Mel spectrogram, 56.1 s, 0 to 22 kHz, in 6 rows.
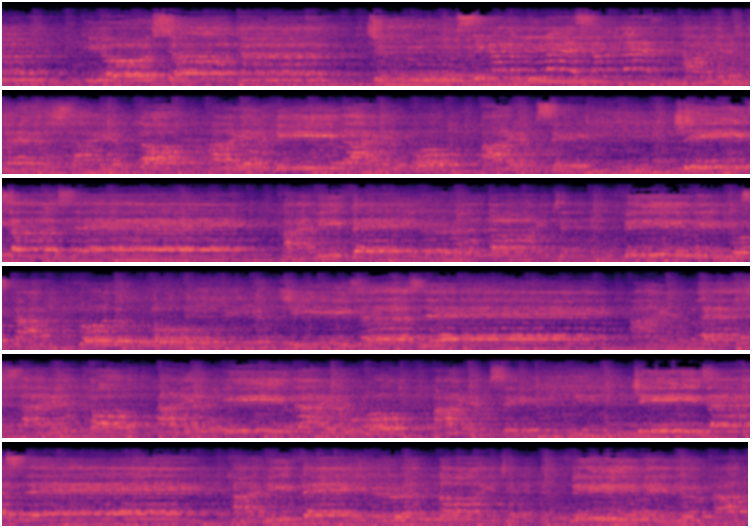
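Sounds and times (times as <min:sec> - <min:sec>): acoustic guitar: 0:00.0 - 0:56.0
drums: 0:00.0 - 0:56.0
keyboard: 0:00.0 - 0:56.0.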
